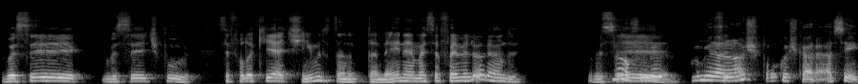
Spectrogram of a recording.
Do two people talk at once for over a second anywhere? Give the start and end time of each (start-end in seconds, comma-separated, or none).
6.1-7.5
